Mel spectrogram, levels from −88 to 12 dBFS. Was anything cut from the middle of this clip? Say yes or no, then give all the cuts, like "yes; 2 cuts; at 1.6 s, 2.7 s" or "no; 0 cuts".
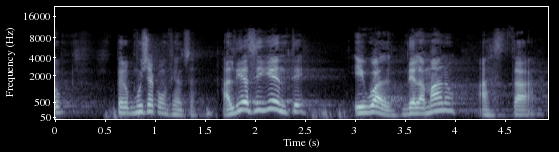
yes; 2 cuts; at 1.6 s, 2.9 s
